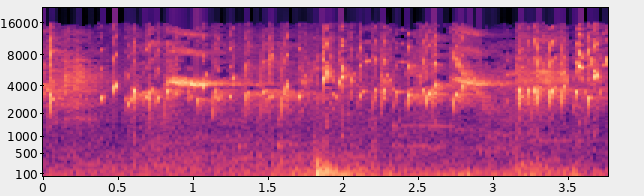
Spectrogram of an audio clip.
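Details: Goldfinch twittering song with no pauses: quick sparkling chirps and short trills mixed with a few drawn-out whistled notes, plus a single dull thump near the middle.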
